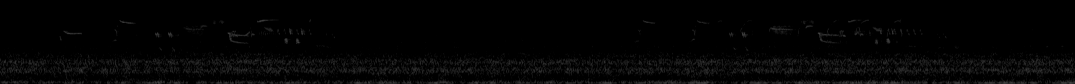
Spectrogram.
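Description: Black-faced bunting giving thin, high chirping notes in two loose bursts, over a steady low rumble like distant traffic.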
